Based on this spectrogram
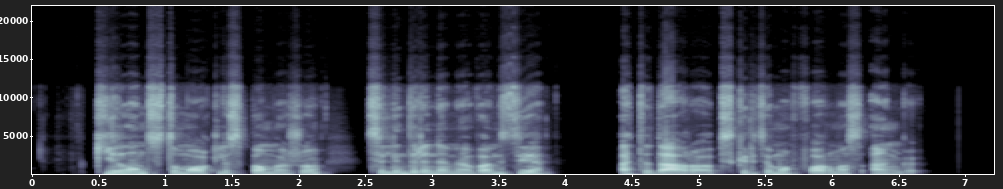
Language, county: Lithuanian, Vilnius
